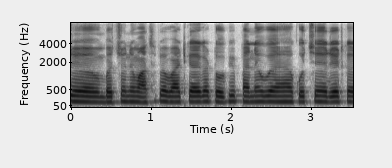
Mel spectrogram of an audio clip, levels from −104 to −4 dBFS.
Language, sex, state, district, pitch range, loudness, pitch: Hindi, male, Haryana, Rohtak, 145-155 Hz, -16 LUFS, 150 Hz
